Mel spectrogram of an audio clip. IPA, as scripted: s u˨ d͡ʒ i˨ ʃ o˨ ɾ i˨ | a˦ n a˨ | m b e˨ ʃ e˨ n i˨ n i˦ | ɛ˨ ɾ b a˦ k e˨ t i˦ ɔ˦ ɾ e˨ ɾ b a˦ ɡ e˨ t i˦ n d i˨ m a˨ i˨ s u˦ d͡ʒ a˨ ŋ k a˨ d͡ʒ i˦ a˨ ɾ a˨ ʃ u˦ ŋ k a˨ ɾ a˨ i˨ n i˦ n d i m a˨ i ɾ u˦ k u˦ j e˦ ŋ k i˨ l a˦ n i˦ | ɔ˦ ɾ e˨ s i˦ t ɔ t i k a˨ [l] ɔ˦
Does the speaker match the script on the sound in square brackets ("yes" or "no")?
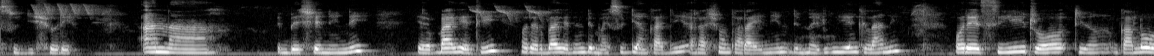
yes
